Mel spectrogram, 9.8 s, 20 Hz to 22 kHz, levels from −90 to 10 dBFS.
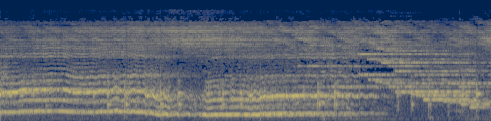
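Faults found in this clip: Overlap between stream segments: clicks or tiny skips at 1.21–1.23, 3.20, 5.19, 7.18 and 9.17 s, repeating every 2 s at segment boundaries. Segmenter or player timestamps overlap, so 12–20 ms of real audio is trimmed and the waveform jumps.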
